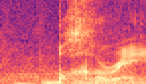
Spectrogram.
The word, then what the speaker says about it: Bahrain: I've been pronouncing it wrong. Bahrain.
